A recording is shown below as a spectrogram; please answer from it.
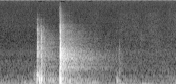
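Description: Lectern gooseneck microphone being wiped with a cloth: two loud bumps and rubs on the mic about half a second and three quarters of a second in, the second the loudest with a short ringing tail, then a softer knock a moment later.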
